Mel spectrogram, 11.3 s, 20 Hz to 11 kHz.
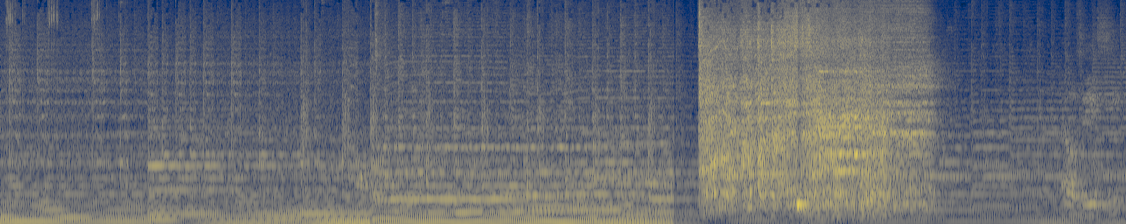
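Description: A 2001 Chevy Tahoe V8 idles steadily nearby, then cranks and catches with a loud burst before settling back to a rumbling idle.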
